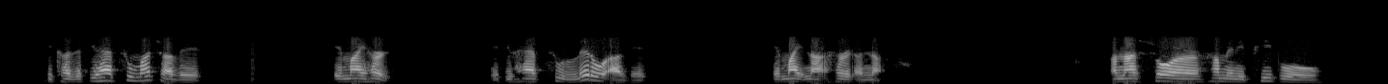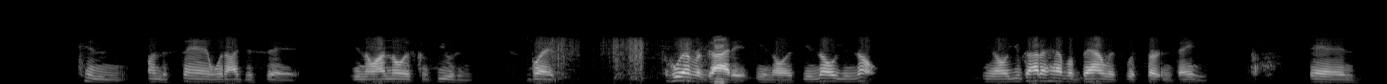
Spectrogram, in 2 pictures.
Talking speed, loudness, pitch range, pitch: 140 wpm, -28 LUFS, 120-140 Hz, 130 Hz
